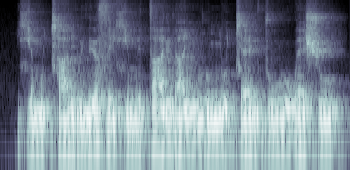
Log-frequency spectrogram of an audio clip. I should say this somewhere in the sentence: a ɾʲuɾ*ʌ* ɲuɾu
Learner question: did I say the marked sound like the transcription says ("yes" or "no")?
no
